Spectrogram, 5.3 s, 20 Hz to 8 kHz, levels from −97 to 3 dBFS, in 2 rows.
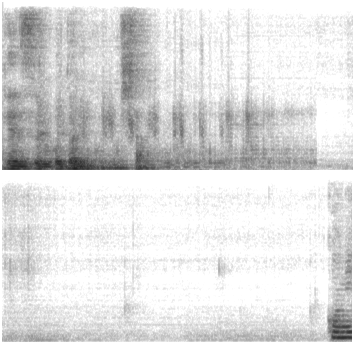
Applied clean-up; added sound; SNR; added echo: neural separator model SepFormer DNS4.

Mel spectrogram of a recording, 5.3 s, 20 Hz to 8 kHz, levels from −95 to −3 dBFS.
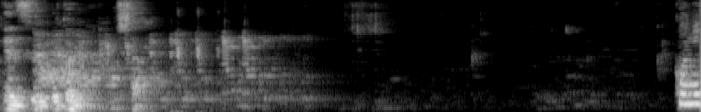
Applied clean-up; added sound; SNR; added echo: classical method WPE with log-MMSE.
